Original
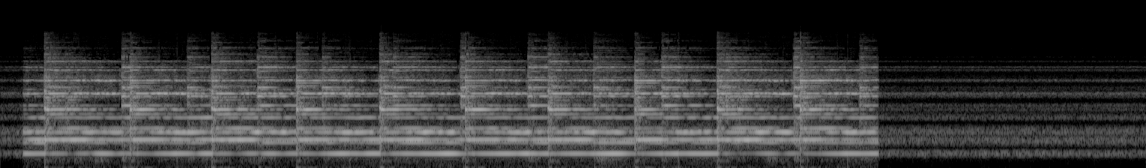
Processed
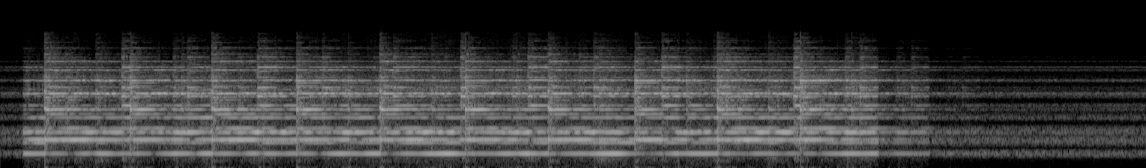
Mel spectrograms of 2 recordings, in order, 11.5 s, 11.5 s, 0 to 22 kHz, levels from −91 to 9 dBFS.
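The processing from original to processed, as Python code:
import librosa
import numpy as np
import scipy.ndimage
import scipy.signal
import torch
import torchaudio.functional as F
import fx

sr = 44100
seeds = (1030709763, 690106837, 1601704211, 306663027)

p1 = fx.rattle_buzz(x, sr, strikes_db=-43.0, level_db=-37.0)
y = p1 + fx.echo_feedback(p1, sr, ms=513, feedback_pct=23, wet_db=-11.0, dry=0)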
